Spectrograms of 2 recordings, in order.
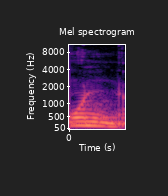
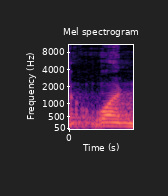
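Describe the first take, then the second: First: "won" said as own, without the w; wrong pronunciation. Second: "won" said like the number one; correct pronunciation. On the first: Teacher showing what not to say, mispronounced. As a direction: round o at the start of "won". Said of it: "আর ওন উচ্চারণ করবো". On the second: Teacher correcting the match sentence, w-sound. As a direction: clear w at the start of "won". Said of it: "উচ্চারণ করবো ওয়ান". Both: Shown as a demonstration.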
